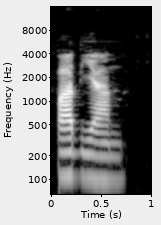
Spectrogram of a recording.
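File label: "падъян", Komi, male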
